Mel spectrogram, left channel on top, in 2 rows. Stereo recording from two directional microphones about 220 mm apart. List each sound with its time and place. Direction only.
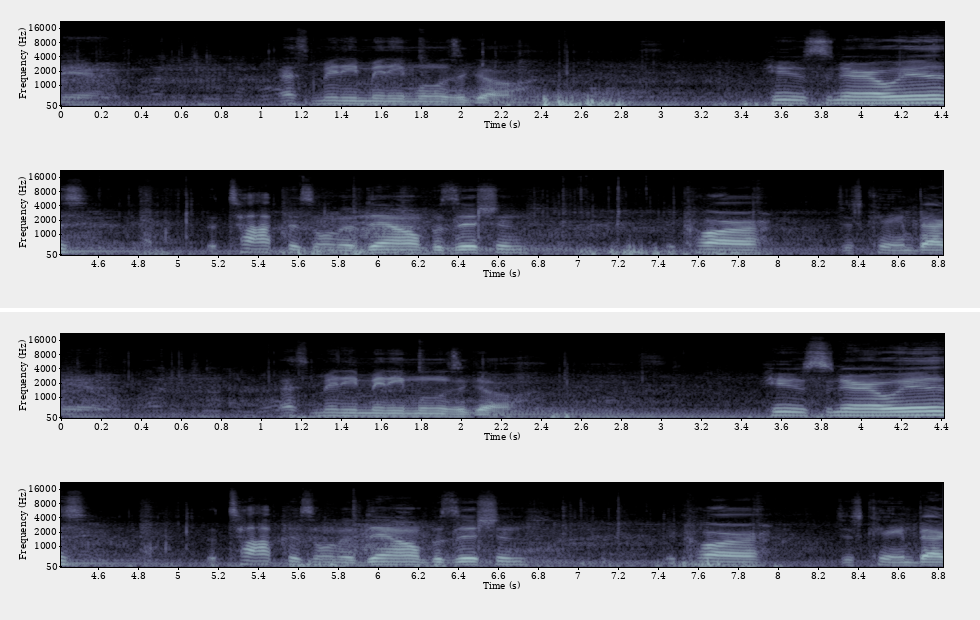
1.1 s speech: 5° right (ahead or behind)
3.5 s speech: 20° right (ahead or behind)
5.1 s speech: 5° right (ahead or behind)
